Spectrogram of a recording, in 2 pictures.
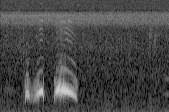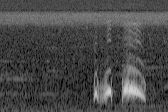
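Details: Caged decoy spotted dove luring wild doves, Vietnam: two hollow cooing phrases about five seconds apart, each a quick doubled coo and a longer, downward-sliding note, with quiet pauses between.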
